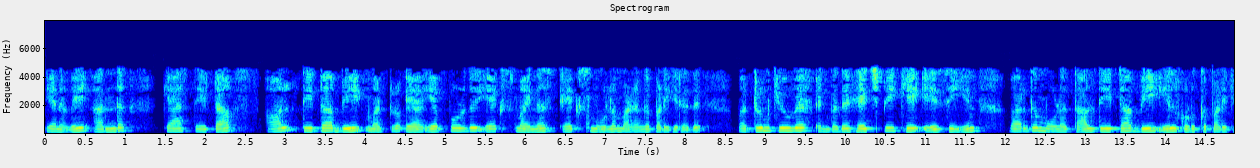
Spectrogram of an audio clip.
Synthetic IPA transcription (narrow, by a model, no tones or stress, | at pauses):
ɛnɐʋeːʔɐnd̪ɐ | kaːst̪iːʈːaː | aːlt̪iːʈːaːbiːmɐʈrɯɛpːɔɻɯðɯʔɛksmɐɪnɐsɛksmuːlɐmʋɐɻɐŋɡɐpːɐɽɯɣɪrɐðɯ | mɐʈrɯmkjuːɛfɛ̰nbɐðɯɦɛt͡ʃpikeːʔeːsijɪn | ʋɐɾɣɐmuːlɐt̪ːaːlt̪iːʈːaːbiːɪlkɔɽɯkːɐpːɐɽɯɣɪ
